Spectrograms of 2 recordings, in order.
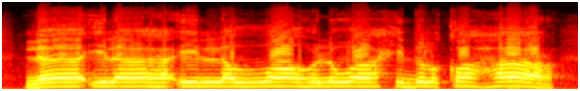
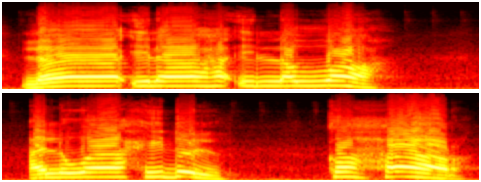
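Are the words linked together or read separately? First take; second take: linked; separate. First: The words are linked smoothly into one flow. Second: The words are read separately, with breaks between.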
